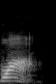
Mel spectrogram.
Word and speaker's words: Roy: a special way oh say it like Patrick wah no it's look Duke maybe are you talking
